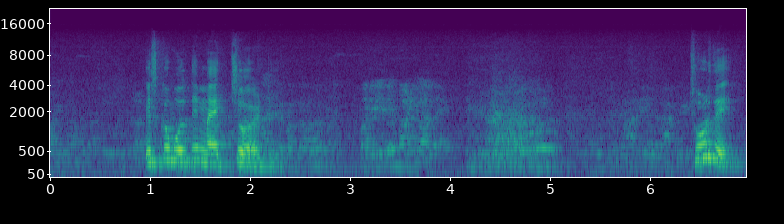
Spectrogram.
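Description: A young man speaks calmly into a close microphone, explaining.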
